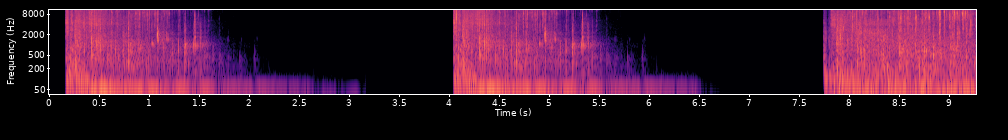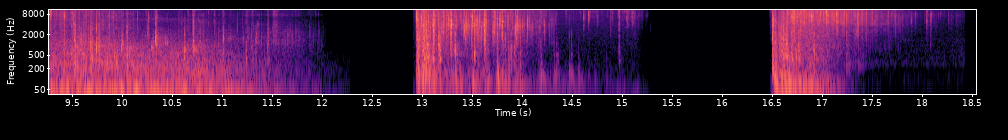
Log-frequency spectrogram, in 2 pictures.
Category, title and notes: Sound effects > Natural elements and explosions
custom rock impact sounds 09232025
impactful, impact, boom, elements, hit, blast, earth, rock, fall, superpower, explosive, meteor, rocks, big, crater, boulder, debris, elemental, superhero, anime, designed, astroid, fate, natural, huge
